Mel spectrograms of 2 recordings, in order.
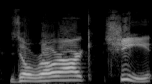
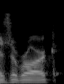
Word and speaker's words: Zoroark: You know, it could also, if Amaranth had a Zoroark, just turn into Liko, say, oh, Terapagos, come here, and then just leave and the show's over. Girls, you're missing 3 syllables whenever you say Zoroark.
